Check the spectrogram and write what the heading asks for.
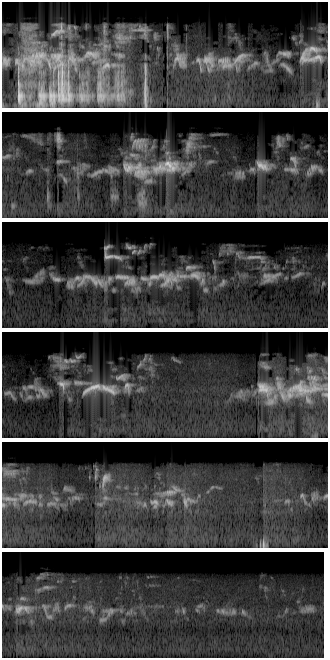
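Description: Birds chirping and warbling in quick, varied phrases from the bush. A louder, lower-pitched call or noise fills the first two seconds.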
